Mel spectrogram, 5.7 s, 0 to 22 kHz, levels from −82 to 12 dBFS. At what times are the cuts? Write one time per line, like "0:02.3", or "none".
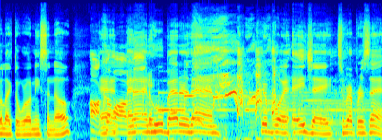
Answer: none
